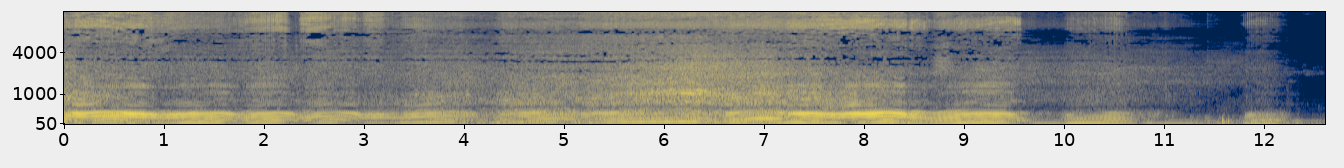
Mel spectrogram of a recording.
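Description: VAZ-2121 Niva's four-cylinder petrol engine revving up and down again and again as the 4x4 is driven hard in loose sand. It gets quieter about ten seconds in as the car moves away.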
